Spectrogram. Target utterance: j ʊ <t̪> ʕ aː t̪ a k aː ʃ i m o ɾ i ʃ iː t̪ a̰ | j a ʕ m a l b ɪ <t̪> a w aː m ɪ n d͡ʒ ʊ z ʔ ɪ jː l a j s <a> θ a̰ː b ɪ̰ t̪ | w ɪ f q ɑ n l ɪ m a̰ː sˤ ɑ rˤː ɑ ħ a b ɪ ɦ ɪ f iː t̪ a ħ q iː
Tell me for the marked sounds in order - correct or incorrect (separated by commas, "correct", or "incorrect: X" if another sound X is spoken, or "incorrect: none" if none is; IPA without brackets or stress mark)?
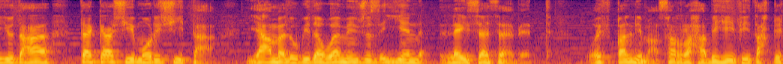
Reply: incorrect: d̪, incorrect: d̪, correct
